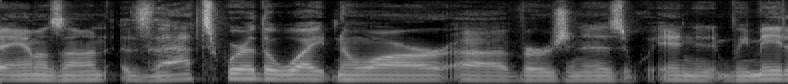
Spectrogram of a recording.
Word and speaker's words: noir: the Shure MV7 white noir, the white buffalo, the white whale, the white unicorn. No, it's the white noir, not the white no-ire, or a lot of people, they don't know how to pronounce that, Jim.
